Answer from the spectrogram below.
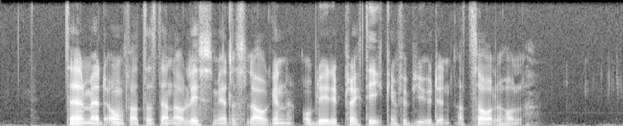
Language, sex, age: Swedish, male, 20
